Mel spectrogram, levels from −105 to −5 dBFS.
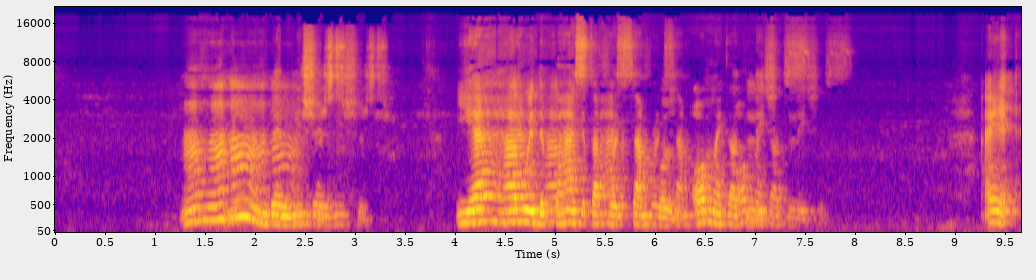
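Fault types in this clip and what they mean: Doubled audio track: a copy of the speech, about 10 dB quieter, trails roughly 400 ms behind throughout. It likely comes from a slower second path.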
